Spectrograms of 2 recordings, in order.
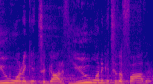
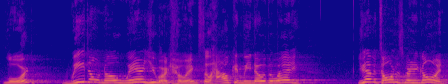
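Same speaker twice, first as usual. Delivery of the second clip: higher, louder pleading disciple; 6 semitones higher, 4 dB louder than usual. Acted. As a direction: beg for an answer, pitched up. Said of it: "He says".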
